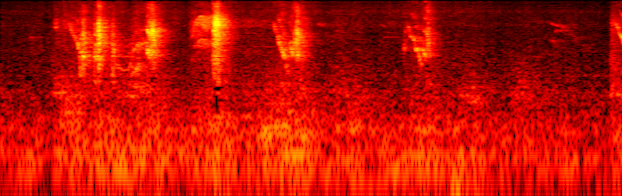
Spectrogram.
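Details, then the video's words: Pet budgerigars playing indoors give scratchy, buzzy chirps and short squawks, spaced irregularly about twice a second, with quiet gaps between bursts. "Pericos australianos jugando"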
